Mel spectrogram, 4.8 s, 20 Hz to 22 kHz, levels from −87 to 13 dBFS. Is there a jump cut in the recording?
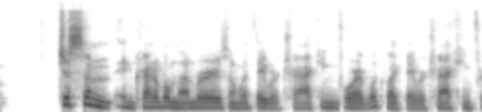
no; 0 cuts

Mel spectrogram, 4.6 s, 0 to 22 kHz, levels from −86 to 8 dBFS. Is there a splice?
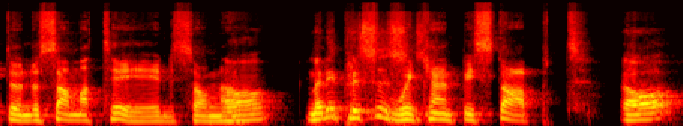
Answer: yes; 1 cut; at 1.5 s

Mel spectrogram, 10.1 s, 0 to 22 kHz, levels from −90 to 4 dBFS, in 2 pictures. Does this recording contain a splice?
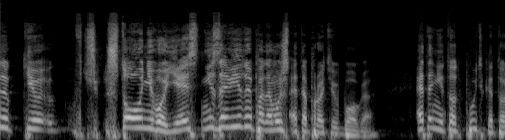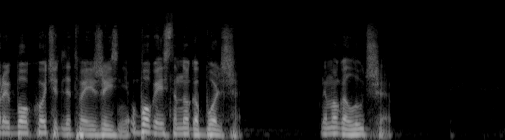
yes; 1 cut; at 2.9 s

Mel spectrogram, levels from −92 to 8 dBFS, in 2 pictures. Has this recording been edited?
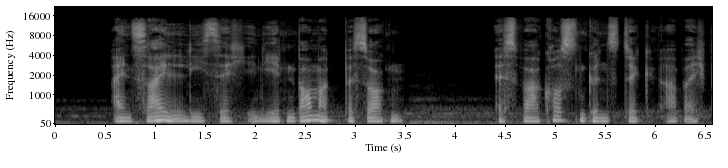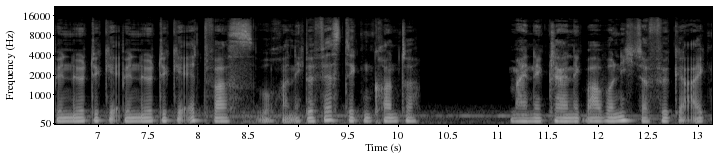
yes; 3 cuts; at 7.2 s, 9.0 s, 11.8 s

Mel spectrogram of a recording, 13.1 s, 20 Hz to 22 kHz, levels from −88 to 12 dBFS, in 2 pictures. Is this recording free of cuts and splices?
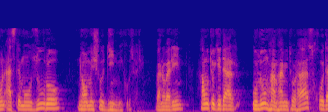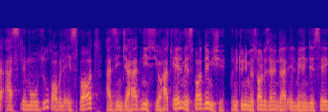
no; 3 cuts; at 3.8 s, 10.0 s, 11.2 s

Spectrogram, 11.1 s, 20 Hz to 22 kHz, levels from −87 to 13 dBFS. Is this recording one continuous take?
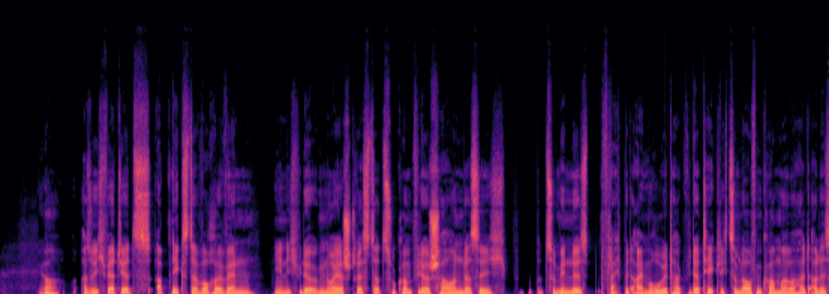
no; 1 cut; at 7.9 s

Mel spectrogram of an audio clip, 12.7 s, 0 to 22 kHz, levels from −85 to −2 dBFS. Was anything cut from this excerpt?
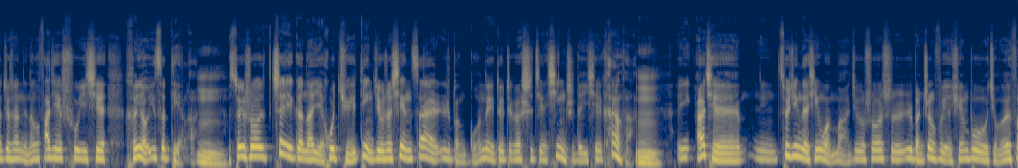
yes; 2 cuts; at 2.9 s, 9.4 s

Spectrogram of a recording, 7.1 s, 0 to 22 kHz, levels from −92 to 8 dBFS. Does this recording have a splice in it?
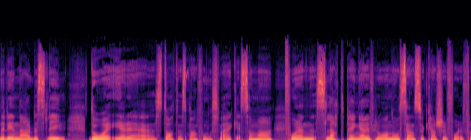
yes; 3 cuts; at 1.3 s, 3.6 s, 4.3 s

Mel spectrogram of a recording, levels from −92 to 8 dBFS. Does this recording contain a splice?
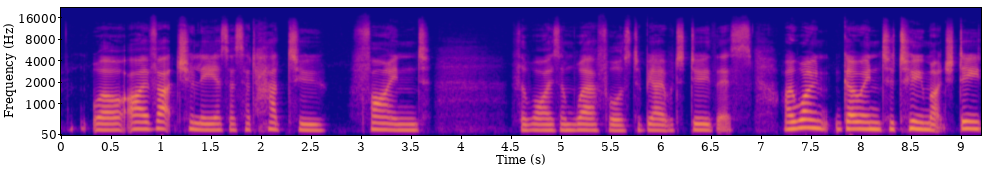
no; 0 cuts

